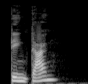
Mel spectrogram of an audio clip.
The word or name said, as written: ding-dong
